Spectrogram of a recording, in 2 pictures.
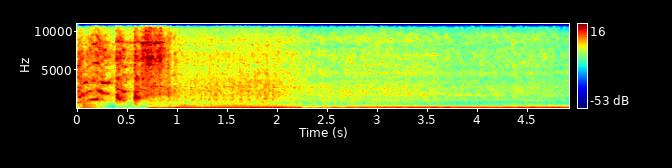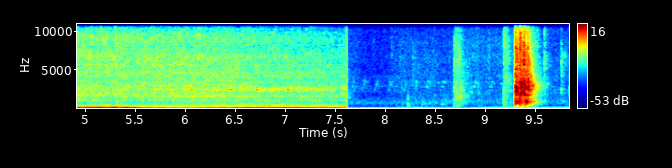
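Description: Jeep Wrangler engine starting: a brief crank, then it catches and runs at a fast idle before settling to a steady idle after about two seconds. The engine sound cuts off abruptly a couple of seconds before the end, and a single knock follows.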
